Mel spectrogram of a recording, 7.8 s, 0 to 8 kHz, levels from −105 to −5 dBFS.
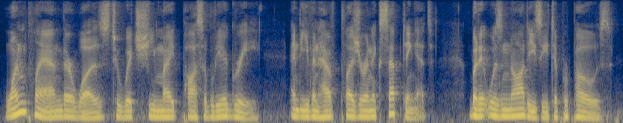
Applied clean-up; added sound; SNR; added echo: neural separator model SepFormer DNS4.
